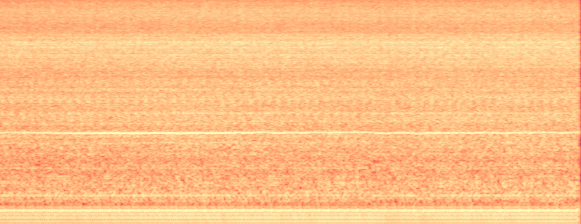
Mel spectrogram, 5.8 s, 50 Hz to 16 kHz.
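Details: Mazda Miata idling right after installing a new DW100 fuel pump to replace the failed original that made it cut out: smooth, steady idle with an even low drone, no stumbles, knocks or hunting; running healthy.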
